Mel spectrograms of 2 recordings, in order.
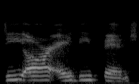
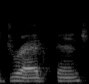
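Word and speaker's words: DrADFinch: social media handles at DRAD Finch. That's Dr. A.D. Finch. Or some people pronounce it as Drag Finch. However you pronounce it, it's all good.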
